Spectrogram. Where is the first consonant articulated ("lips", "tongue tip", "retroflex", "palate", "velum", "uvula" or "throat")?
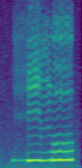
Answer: throat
